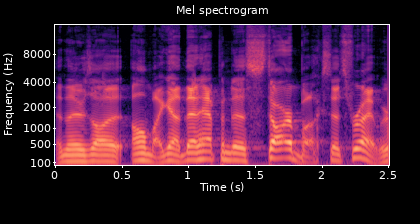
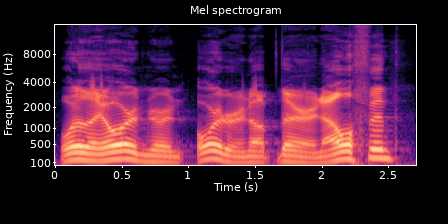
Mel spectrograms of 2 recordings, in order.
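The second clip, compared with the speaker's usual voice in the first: mock loud complaint; 7 dB louder than usual. Guy complaining in line.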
